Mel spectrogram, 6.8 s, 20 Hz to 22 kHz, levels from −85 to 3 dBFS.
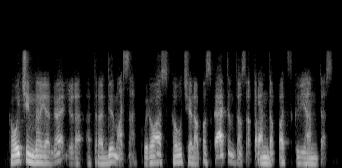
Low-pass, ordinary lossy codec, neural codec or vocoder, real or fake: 7.2 kHz; MP3, 96 kbps; codec, 16 kHz, 0.5 kbps, X-Codec, HuBERT features, trained on general audio; fake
